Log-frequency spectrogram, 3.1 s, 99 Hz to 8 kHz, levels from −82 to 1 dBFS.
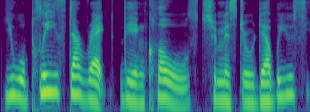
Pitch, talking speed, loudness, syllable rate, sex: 170 Hz, 195 wpm, -20 LUFS, 4.7 syllables/s, female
